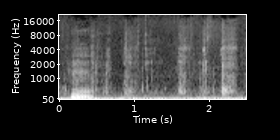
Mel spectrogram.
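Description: Crunchy biting into a large, very crispy fried bread: one loud crunch near the start, then fainter chewing crackles that continue through the rest.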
